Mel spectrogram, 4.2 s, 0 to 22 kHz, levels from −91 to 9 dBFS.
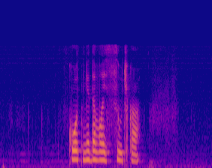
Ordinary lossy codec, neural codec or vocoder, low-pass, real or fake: none; none; 7.2 kHz; real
